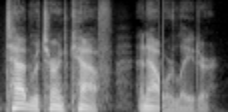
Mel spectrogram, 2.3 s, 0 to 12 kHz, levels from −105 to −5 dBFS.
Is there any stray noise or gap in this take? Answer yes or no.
yes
